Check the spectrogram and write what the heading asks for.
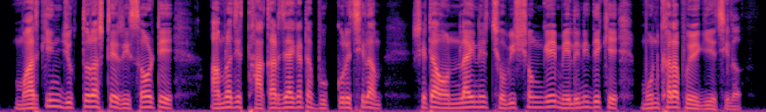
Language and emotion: Bengali, sad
